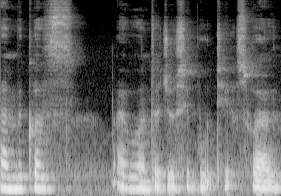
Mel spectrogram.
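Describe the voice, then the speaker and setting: This woman has a non-native accent and a fairly high pitch. She talks at a moderate pace with fairly even intonation. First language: not English. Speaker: beauty vlogger. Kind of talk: casual vlog talk to camera.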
